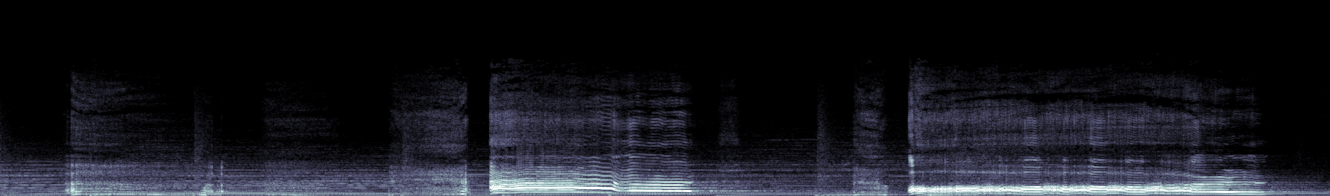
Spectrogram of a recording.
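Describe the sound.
Failed karaoke singing from a video game's hotel bar scene: a male voice groans and moans tunelessly through several drawn-out, wavering phrases, with louder strained stretches between quieter ones.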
